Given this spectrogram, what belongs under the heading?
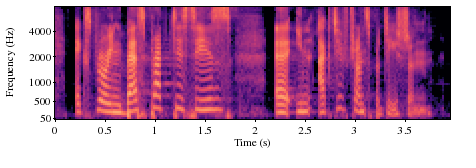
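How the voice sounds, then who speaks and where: Bright, sharp tone from a woman with a French accent, lively intonation and a fairly quick pace, on a very clean recording with a silent background. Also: dry, close sound with no echo. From France. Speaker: panel moderator. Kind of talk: panel introduction.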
